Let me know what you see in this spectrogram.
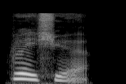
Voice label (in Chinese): "瑞雪", Chinese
